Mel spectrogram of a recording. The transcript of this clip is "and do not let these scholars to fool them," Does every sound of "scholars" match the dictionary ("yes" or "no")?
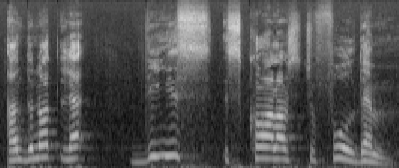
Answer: no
